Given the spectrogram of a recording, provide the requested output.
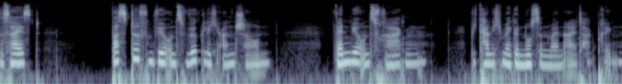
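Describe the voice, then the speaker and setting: At a fairly slow pace with long, frequent pauses, a woman speaks at medium pitch in a dark, mellow, somewhat breathy tone with monotone, flat intonation. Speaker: podcast host and happiness coach. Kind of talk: solo inspirational monologue. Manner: slow, savouring.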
